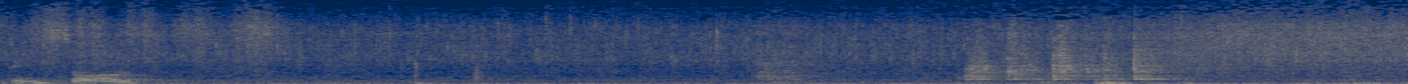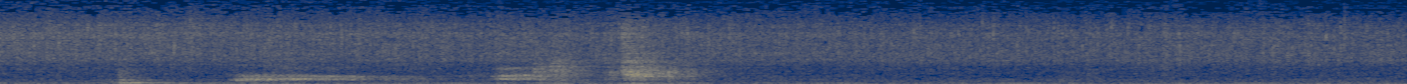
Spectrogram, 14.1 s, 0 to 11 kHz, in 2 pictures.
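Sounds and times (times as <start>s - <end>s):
butter sizzling in a frying pan: 0.0s - 14.0s
spatula scraping a pan: 4.8s - 6.1s, 9.5s - 10.8s.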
